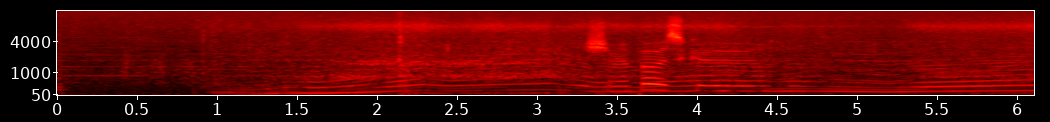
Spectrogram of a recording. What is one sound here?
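A sports car engine starts and revs loudly as the car pulls away.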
